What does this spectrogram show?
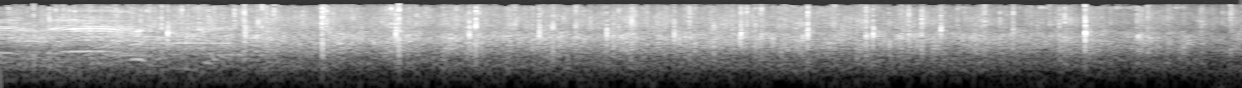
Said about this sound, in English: Somebody clap your hands and say amen to that.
